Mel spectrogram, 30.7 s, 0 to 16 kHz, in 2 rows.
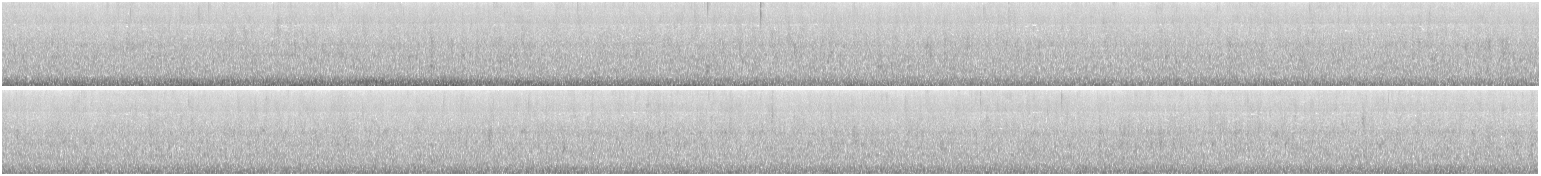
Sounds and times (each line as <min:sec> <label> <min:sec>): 0:00.0 rainstorm 0:30.7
